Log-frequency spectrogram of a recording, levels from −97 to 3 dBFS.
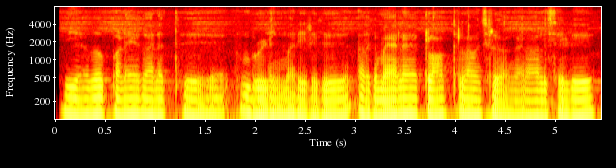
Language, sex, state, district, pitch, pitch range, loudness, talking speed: Tamil, male, Tamil Nadu, Kanyakumari, 110 Hz, 105-115 Hz, -17 LUFS, 130 wpm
